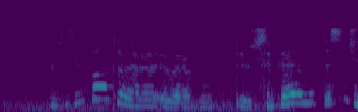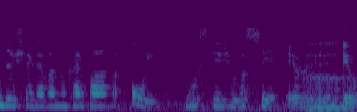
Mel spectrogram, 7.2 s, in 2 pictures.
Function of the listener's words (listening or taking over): taking over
